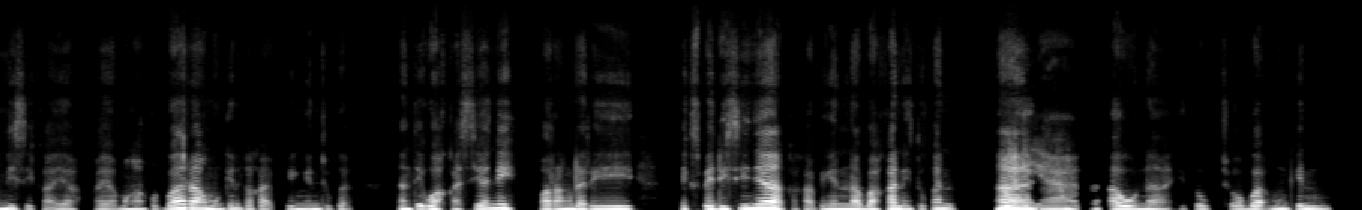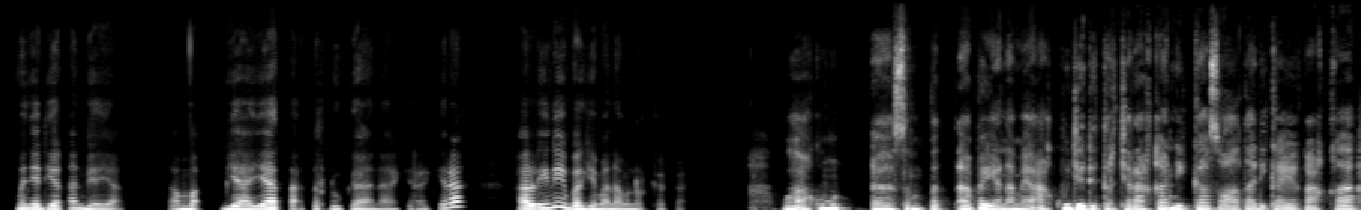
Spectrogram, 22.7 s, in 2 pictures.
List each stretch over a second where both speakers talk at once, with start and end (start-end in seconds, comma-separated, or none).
none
